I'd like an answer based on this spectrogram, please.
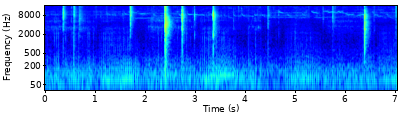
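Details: Low, softly throbbing purr from a sleeping cat continues throughout, accompanied by occasional fireplace pops and light crackling.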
